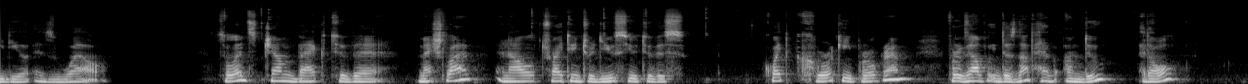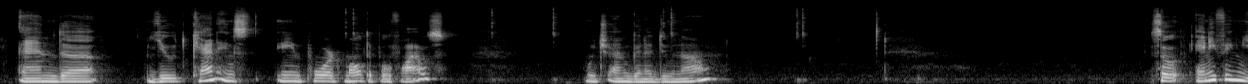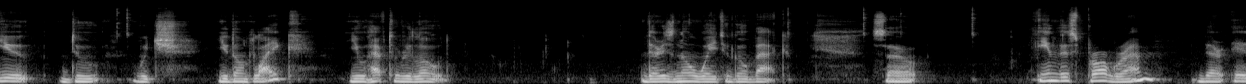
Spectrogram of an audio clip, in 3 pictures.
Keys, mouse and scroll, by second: 20.4 click, 26.2 click, 33.0 click, 34.0 click.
